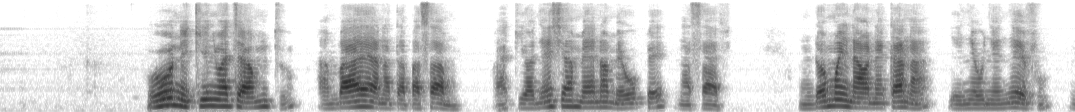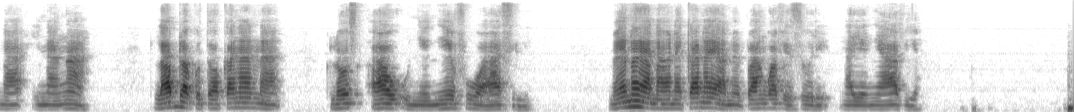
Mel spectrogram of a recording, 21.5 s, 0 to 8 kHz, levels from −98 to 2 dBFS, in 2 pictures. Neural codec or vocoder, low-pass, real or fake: none; 7.2 kHz; real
